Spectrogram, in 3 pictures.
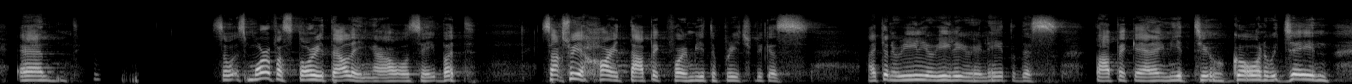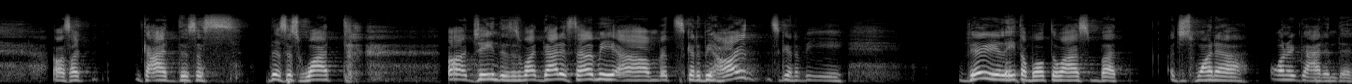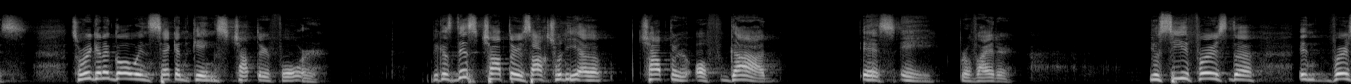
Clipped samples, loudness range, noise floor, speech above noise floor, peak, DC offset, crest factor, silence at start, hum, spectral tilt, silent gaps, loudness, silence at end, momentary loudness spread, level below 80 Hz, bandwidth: under 0.1%; 4 LU; -75 dBFS; 53 dB; -8 dBFS; under 0.1%; 16 dB; 0.2 s; none; -3.5 dB/octave; 1.75-2.12 s, 22.86-23.11 s; -22 LUFS; 0 s; 14 LU; -70 dBFS; 11.5 kHz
